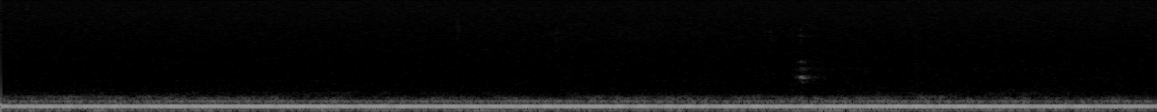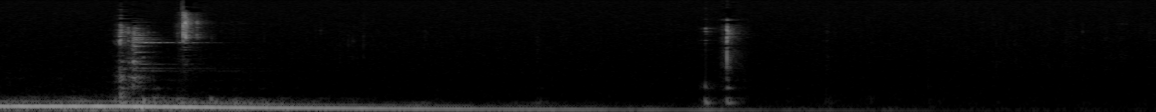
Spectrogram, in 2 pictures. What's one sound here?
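A small electric fan hums steadily, then winds down and fades away.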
